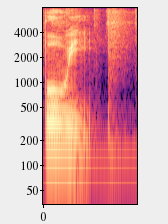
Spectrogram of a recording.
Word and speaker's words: buổi: I think buổi is quite tricky for most non-native Vietnamese people. So let's say bu and e separately, then combine them and speak them very quickly. For example, buổi, buổi, buổi, buổi, buổi, buổi.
